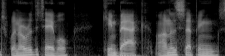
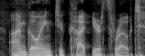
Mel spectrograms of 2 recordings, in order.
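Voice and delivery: put-on deadpan, serious tone. Retelling a child's threat while staring at the speaker: imitating a serious threat.

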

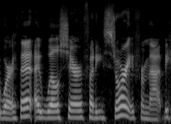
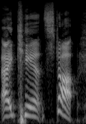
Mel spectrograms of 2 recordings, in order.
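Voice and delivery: acted-out helpless, uncontrollable laughing fit; 4 semitones higher, 5 dB louder than usual. Retelling how he started laughing uncontrollably, imitating uncontrollable laughter. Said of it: "like uncontrollably laughing".

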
